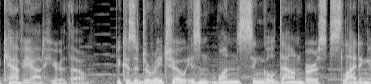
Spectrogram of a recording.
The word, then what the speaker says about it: derecho: A derecho, pronounced derecho, is a widespread long-lived windstorm associated with thunderstorm squall lines and quasi-linear convective systems.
